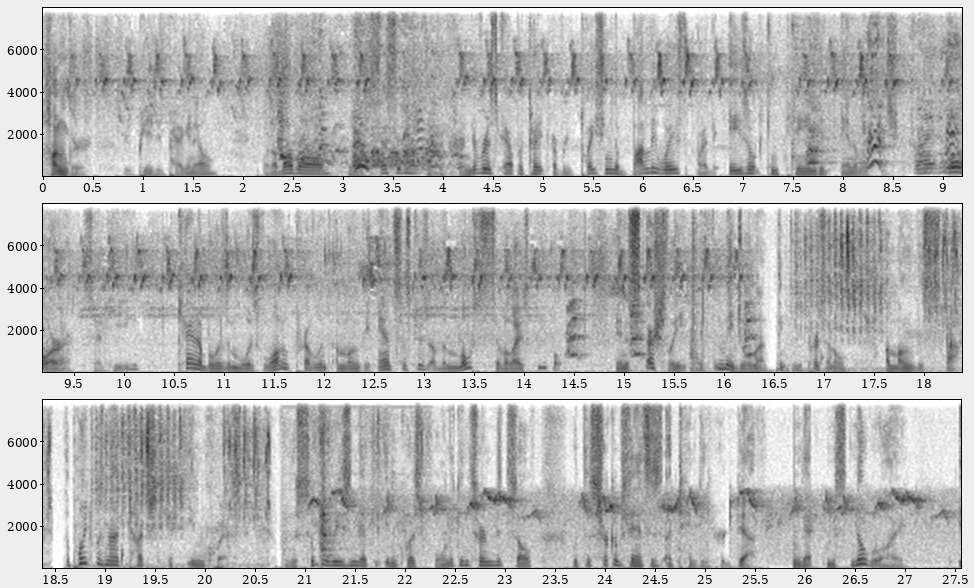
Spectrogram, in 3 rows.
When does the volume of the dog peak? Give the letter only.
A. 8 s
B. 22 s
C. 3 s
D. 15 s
C.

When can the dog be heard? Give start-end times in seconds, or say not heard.
2.3-4.2, 7.5-9.4, 14.4-16.4, 20.8-22.2.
